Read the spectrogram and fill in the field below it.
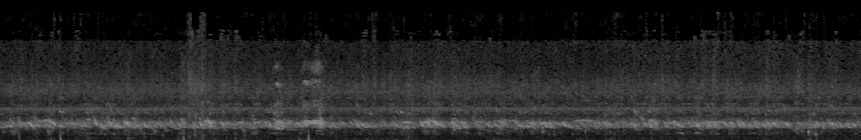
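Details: Broiler chicks twelve days old on a poultry farm, a dense flock keeping up an unbroken high peeping chorus, with scattered low knocks and thumps beneath.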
